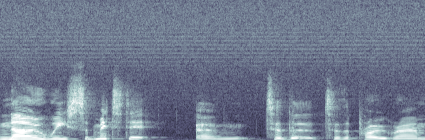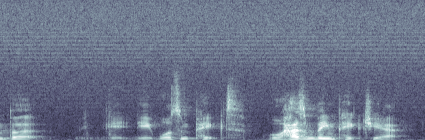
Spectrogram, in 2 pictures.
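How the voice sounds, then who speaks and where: A man speaks at a moderate pace with a high pitch, lively intonation and big swings in loudness. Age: 30s. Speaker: singer-songwriter. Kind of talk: interview. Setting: kitchen session. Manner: halting.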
